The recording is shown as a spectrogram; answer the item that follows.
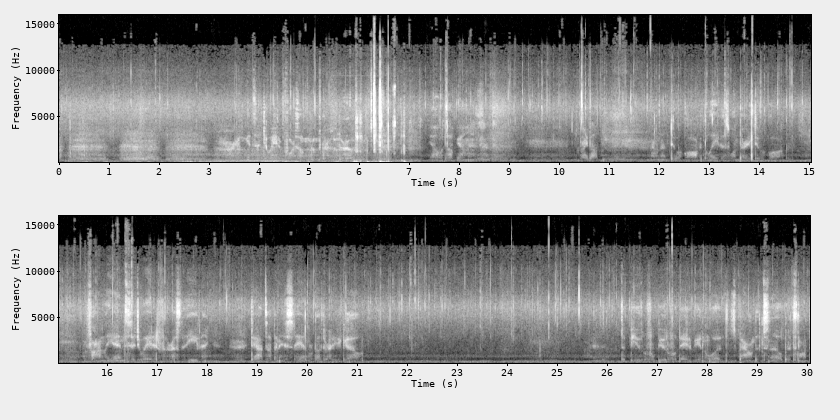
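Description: Rubbing and handling noise close to the camera microphone for the first several seconds, with a sharp knock about six seconds in. After that it is quiet, with scattered small clicks and soft whispering.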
